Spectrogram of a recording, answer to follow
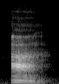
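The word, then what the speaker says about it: ㅏ: to the right is ah ah and it's similar to the a sound in the word matt matt ah is written like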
